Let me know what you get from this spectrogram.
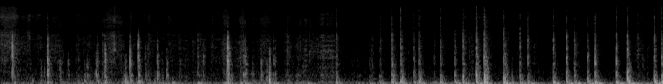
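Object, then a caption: Paper shopping bag. Fingertips and nails tap and scratch the front face of a medium-size black Lush paper gift bag, which is hollow and apparently empty and held upright in both hands. Rapid, irregular, dull taps with a low, hollow thump fall in quick succession over a faint papery scratching. Each tap dies away almost instantly.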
